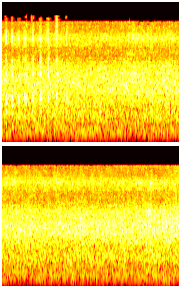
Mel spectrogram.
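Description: Sea surf breaking and washing through the shallows: a steady rush of water noise.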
